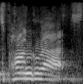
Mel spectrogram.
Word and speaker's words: Pongrats: It's Pongrats. Like, congrats. It rhymes with congrats.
